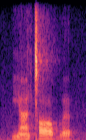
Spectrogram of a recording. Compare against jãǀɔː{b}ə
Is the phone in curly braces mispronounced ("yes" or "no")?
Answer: no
